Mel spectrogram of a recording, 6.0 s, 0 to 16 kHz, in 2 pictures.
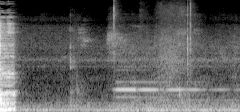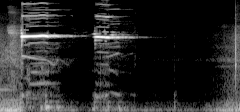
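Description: Keyboard music from the GMC 897H portable speaker cuts off right at the start. After a faint lower ring, two short, loud, high-pitched squeals come about a second apart, each lasting about half a second. This is acoustic feedback from a wireless microphone pointed at the speaker.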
